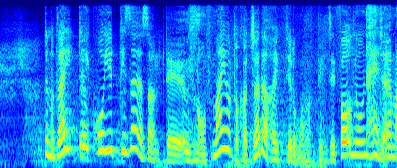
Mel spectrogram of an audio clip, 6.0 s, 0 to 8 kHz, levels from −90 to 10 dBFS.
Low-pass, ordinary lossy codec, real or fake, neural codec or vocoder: 7.2 kHz; none; fake; codec, 16 kHz, 0.5 kbps, X-Codec, HuBERT features, trained on LibriSpeech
